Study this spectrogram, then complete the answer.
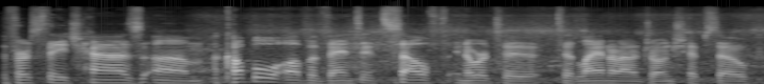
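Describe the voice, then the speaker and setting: A man's voice: mid-range voice, steady tone, moderate pace, pushed and bright, a little hiss or hum, low-quality recording. A man giving live technical commentary as a launch webcast commentator, explaining each step.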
